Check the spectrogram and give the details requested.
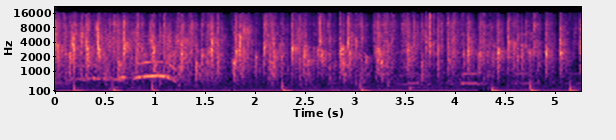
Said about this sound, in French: tonnerre d'applaudissements, merci.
